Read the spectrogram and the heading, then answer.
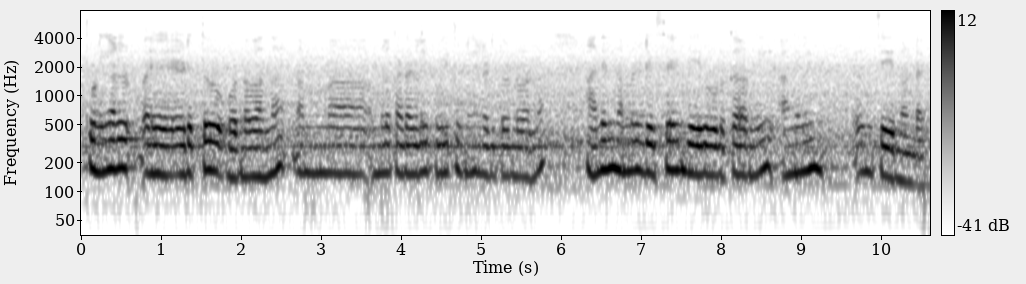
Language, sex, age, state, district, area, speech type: Malayalam, female, 60+, Kerala, Kollam, rural, spontaneous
